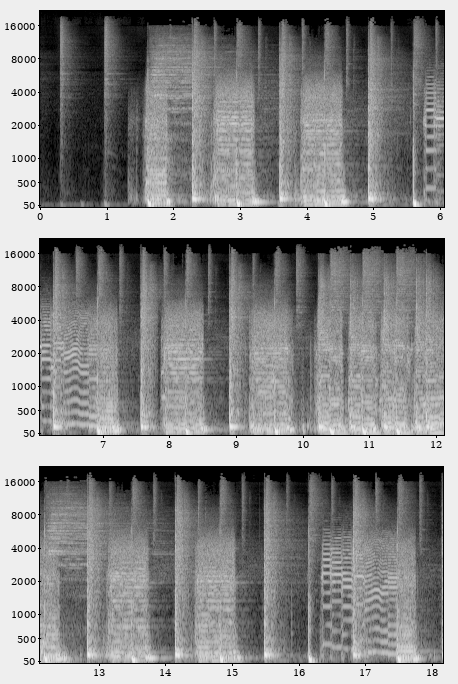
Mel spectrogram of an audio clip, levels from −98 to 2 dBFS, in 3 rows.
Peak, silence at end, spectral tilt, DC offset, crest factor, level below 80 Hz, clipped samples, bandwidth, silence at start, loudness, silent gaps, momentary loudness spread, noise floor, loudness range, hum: 0 dBFS; 0.2 s; -4.5 dB/octave; under 0.1%; 16 dB; -22 dBFS; under 0.1%; 19 kHz; 0.3 s; -15 LUFS; none; 9 LU; -52 dBFS; 2 LU; none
